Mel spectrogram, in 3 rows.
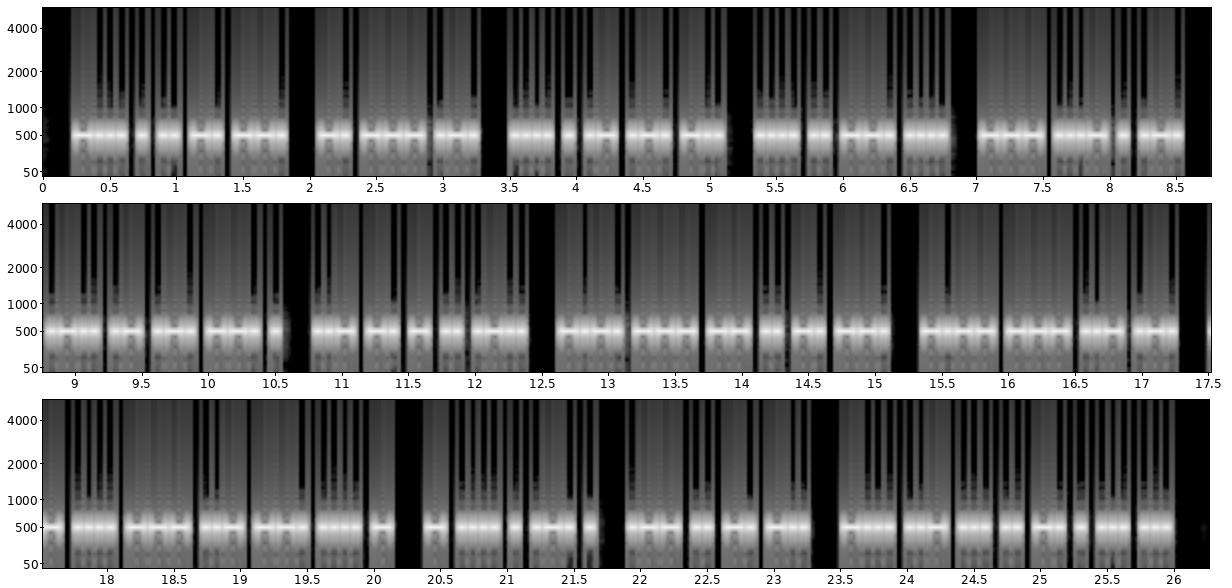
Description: Morse code, heard as a keyed tone, about 30 wpm, 500 Hz. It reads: BEING NOR HEARD HIGH OVER LARGE UNTIL COMING YOUR THOUGHT THERE WIND BUSINESS
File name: 632 Words 30WPM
